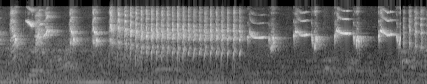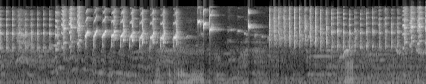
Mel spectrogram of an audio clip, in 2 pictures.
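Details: Long-tailed shrike singing loudly after a morning bath: rapid stuttering harsh trills and dense scratchy rattles alternating with sharp clipped notes, nearly continuous and energetic.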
